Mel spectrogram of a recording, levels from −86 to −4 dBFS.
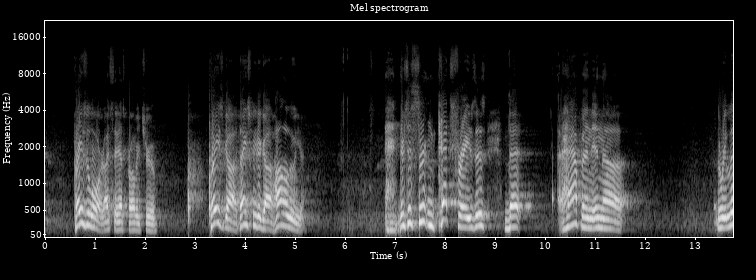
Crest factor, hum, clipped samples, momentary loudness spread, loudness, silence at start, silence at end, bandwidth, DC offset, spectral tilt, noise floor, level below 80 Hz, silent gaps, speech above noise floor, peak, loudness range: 14 dB; none; under 0.1%; 14 LU; -19 LUFS; 0.6 s; 0 s; 11 kHz; under 0.1%; -8.5 dB/octave; -59 dBFS; -68 dBFS; none; 41 dB; -6 dBFS; 2 LU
